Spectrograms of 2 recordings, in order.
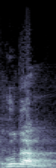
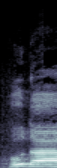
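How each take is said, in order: First: The word ends with a final n sound. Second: The word ends on a lengthened a vowel. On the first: The reading continues without stopping. "এখানে কি আছে? হুদান" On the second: The reading stops at this word. "যদি আমরা ওয়াকফ করি তাহলে কি হবে?"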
